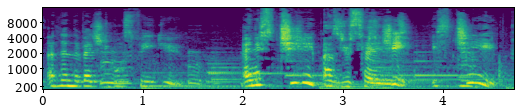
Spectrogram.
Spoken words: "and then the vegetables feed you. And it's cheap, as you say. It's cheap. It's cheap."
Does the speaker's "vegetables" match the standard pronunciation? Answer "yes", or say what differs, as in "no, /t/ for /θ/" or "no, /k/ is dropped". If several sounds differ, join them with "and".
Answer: yes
